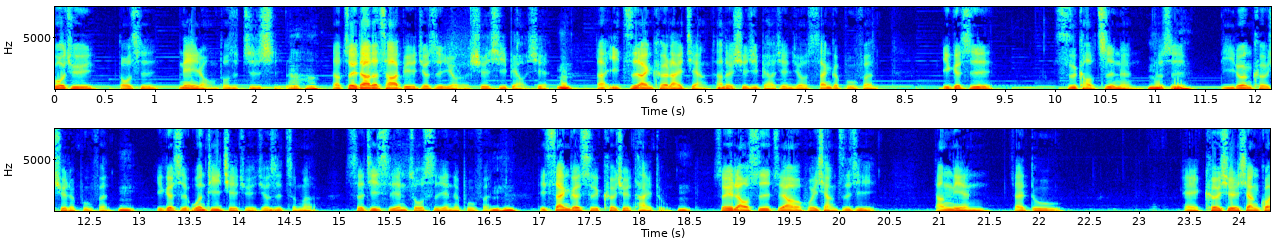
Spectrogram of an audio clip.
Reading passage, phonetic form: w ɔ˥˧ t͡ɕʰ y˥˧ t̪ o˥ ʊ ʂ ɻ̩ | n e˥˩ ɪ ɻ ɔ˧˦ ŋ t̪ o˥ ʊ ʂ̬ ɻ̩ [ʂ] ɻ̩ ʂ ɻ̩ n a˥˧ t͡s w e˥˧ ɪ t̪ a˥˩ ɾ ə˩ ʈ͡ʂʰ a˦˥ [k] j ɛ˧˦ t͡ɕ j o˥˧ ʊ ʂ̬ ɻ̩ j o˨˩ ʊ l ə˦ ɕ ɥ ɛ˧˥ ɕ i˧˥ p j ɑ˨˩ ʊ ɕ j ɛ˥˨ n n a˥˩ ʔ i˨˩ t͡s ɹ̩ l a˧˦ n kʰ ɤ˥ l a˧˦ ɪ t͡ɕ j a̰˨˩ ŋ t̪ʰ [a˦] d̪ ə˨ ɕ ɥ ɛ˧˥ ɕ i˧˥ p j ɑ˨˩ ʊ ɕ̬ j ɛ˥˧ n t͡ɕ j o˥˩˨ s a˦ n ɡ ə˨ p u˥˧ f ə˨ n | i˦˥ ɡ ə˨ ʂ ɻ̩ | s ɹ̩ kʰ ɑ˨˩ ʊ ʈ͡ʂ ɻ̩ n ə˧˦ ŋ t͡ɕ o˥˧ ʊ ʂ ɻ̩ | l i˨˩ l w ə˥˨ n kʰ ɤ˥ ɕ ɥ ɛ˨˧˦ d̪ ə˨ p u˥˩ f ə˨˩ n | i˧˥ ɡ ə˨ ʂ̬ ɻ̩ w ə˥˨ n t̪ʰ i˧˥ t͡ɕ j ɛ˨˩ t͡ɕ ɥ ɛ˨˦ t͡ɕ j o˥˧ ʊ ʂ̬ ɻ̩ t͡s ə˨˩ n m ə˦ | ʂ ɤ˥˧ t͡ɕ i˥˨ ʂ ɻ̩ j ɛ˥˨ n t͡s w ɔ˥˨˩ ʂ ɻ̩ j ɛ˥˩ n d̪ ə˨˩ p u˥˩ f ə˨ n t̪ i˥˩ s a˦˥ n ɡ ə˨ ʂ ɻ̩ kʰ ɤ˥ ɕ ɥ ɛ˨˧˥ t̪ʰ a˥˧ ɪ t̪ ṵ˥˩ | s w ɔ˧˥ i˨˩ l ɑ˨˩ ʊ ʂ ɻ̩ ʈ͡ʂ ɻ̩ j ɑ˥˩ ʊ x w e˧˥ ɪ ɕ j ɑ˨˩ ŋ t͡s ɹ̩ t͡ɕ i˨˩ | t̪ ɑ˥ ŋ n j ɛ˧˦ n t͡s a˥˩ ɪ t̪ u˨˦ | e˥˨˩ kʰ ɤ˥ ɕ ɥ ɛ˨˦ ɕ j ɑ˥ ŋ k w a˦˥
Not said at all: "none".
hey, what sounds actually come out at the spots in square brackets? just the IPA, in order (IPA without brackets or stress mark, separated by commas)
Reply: ʈ͡ʂ, p, a˦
